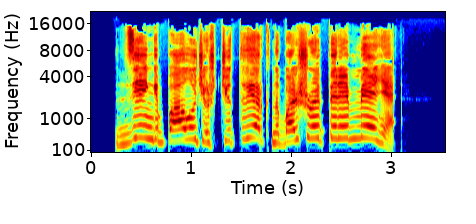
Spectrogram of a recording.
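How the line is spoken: Shout. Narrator (Russian): крикнул

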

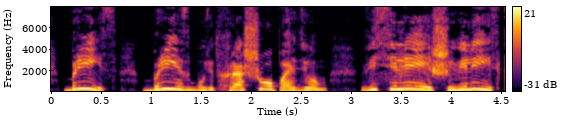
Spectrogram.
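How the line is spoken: Shouting. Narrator (Russian): крикнул матросам

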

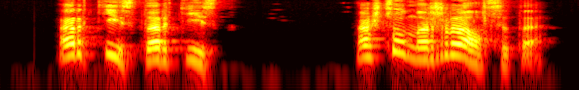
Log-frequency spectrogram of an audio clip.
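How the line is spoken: Stern question. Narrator (Russian): спросил Стефанович строгим тоном

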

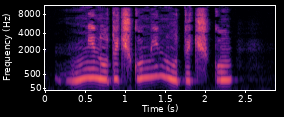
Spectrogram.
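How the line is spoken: Composed exclamation. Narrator (Russian): С необыкновенным самообладанием воскликнул

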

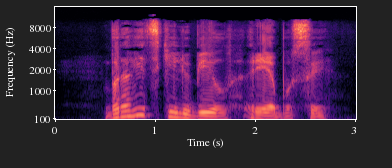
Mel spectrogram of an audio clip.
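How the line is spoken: Calm. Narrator (Russian): продолжила Даша спокойно

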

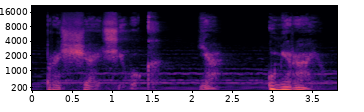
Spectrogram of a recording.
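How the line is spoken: Weak dying whisper. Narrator (Russian): Из последних сил прошептал своему коню на ухо

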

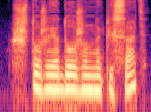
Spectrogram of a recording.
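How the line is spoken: Whispering. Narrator (Russian): Оба говорили шепотом

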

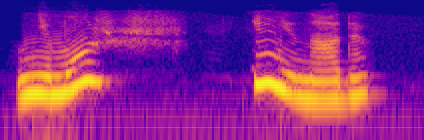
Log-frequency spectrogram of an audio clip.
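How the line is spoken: Cheerful. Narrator (Russian): весело сказала Ира

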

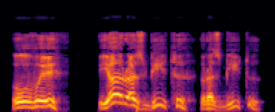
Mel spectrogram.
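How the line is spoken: Sobbing. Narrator (Russian): зарыдала корыто

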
